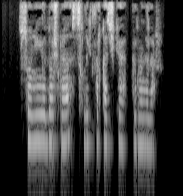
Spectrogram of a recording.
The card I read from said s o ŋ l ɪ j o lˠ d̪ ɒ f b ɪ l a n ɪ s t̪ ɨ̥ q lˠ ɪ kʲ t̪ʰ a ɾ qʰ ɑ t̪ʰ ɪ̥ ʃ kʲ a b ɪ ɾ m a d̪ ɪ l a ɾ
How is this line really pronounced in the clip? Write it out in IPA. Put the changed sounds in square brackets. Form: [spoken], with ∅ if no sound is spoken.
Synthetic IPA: s o ŋ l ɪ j o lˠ d̪ ɒ [ʃ] b ɪ l a n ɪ s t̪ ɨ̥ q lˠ ɪ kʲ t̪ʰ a ɾ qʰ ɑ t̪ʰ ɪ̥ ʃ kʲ a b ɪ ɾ m a d̪ ɪ l a ɾ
